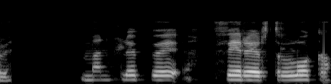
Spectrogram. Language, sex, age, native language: Icelandic, male, 12, Icelandic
